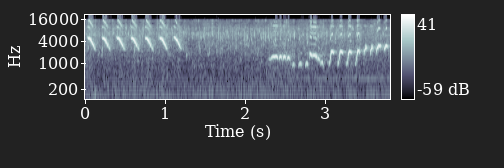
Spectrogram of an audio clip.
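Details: White-rumped shama in a training recording with fancy fill-ins: a run of high sweeping chips, a brief quiet gap, then lower warbled notes rising into quick repeated whistles.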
